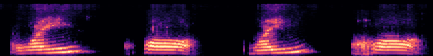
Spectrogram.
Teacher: इब्तदाई हल्फ के दो हरूफ गैन और खा, ये नुक्तों वाले दो हरूफ इब्तदाई हल्फ, ये दोनों हरूफ हल्फ के ऊपर वाले हिस्से से अदा होते हैं, यानी मुंह की तरफ जो हल्फ का हिस्सा है, जुबान के पिछले हिस्से को ऊपर की तरफ बुलंद करते हुए मोटी आवाज से ये दोनों हरूफ मोटी आवाज से पढ़े जाएंगे।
